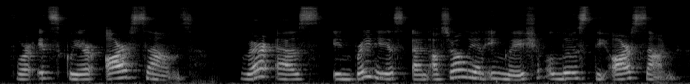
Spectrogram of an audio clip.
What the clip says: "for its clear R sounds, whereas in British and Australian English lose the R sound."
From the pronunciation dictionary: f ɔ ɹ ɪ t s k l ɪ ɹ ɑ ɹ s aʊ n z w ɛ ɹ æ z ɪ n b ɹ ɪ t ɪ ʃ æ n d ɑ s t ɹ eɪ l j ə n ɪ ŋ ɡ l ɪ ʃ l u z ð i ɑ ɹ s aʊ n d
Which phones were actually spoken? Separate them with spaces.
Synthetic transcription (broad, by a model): f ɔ ɹ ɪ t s k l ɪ ɹ ɑ ɹ s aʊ n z w ɛ ɹ æ z ɪ n b ɹ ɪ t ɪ s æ n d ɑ s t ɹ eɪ l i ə n ɪ ŋ ɡ l ɪ ʃ l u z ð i ɑ ɹ s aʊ n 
